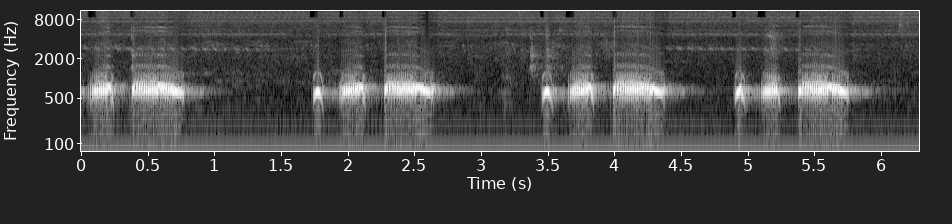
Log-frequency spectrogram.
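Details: Hoarse-voiced decoy spotted dove of the 'giọng đồng' style calling to excite wild doves. Four deep coo phrases: a clipped opening note followed by two drawn-out burry coos, gaps of about a second, faint hum underneath.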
